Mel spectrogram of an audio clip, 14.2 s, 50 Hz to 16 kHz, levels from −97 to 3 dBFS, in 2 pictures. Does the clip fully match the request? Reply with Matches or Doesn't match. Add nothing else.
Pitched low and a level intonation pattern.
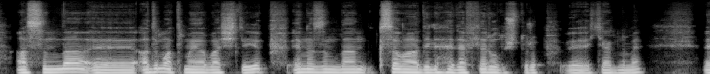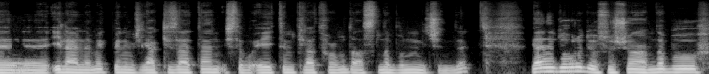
Matches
